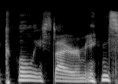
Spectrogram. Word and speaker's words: cholestyramine: And I keep saying colostramine, but it's actually cholestyramine.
